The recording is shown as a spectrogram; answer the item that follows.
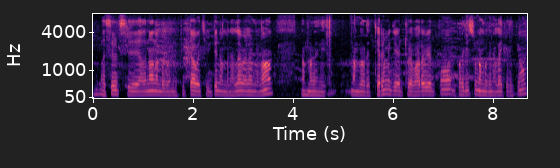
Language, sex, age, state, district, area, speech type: Tamil, male, 18-30, Tamil Nadu, Cuddalore, rural, spontaneous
